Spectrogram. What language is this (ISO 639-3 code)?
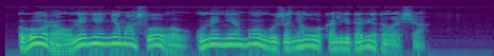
bel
